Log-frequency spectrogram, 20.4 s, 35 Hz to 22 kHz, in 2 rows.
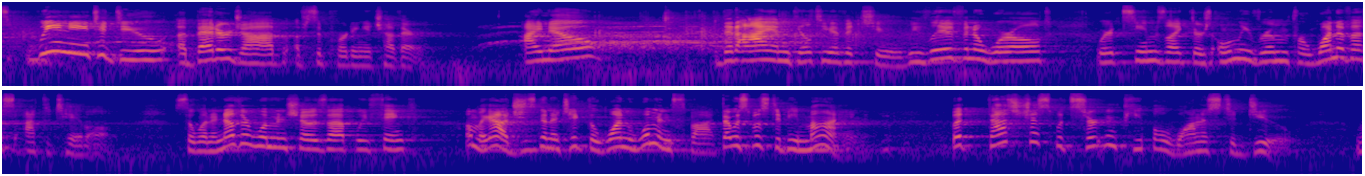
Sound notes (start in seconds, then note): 4.2 audience applauds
